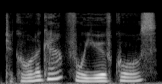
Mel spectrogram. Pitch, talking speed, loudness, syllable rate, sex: 185 Hz, 295 wpm, -17 LUFS, 5.7 syllables/s, female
